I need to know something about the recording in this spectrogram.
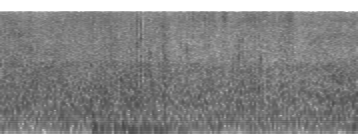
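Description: Steady din of an ice hockey arena crowd during play.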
